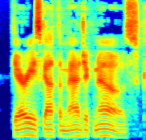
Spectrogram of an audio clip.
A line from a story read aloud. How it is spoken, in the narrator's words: Kabir said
